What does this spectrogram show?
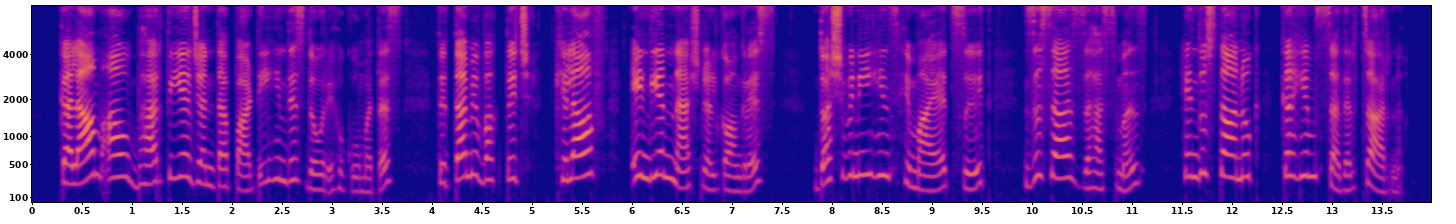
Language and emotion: Kashmiri, neutral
